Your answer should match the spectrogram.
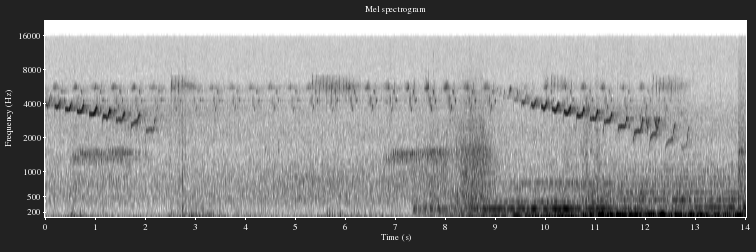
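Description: Birds singing, one repeating a quick run of chirps that fall steadily in pitch, heard twice. From about seven seconds in, a low drone of held music tones comes in and grows louder.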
